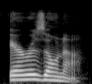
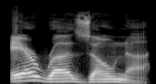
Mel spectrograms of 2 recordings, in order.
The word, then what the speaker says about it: Arizona: Arizona. Arizona. Notice the zo. It's not Arizona. That's a common mistake. The American O here is rounded.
